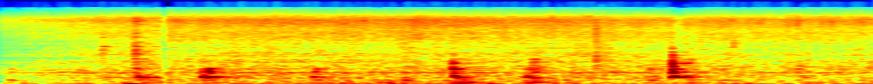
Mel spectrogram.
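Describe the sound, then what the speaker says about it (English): Onions fry in a very hot pan with hot and smoked paprika, a steady close sizzle broken by repeated scraping stirs of a utensil against the pan, with no talking. "The heat is quite high, so I keep stirring constantly to prevent the onions from burning."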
